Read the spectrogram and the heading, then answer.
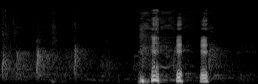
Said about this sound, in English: You're supposed to applaud right there. That's your applaud line.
